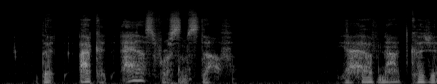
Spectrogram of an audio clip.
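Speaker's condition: No condition

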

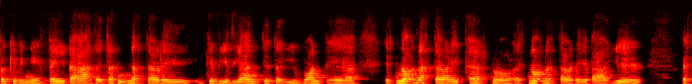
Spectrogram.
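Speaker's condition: Profound deafness, congenital profound deafness; uses sign language socially

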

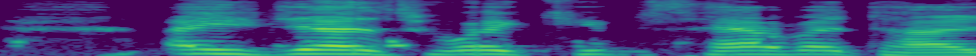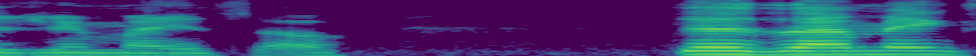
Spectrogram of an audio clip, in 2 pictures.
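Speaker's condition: Speech impediment; since birth

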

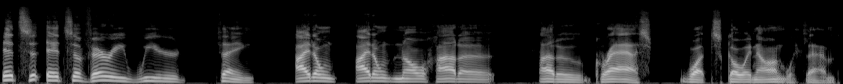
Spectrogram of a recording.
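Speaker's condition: No condition

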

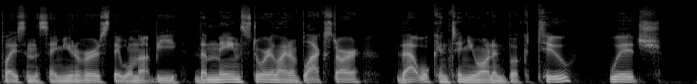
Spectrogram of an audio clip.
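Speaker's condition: No condition

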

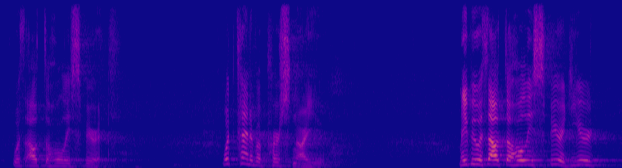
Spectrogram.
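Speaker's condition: No condition

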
